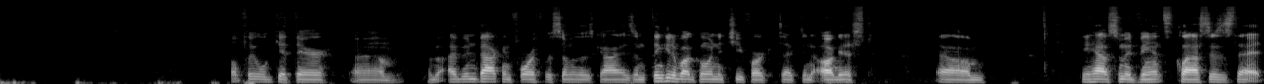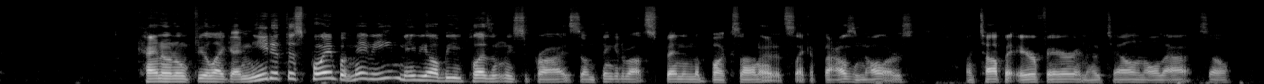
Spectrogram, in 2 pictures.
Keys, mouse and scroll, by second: 0.1 click, 1.3 click, 2.1 space, 2.7 click, 6.5 click, 11.6-17.9 drag.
